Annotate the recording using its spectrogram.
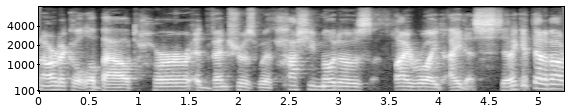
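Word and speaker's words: Hashimoto's thyroiditis: she wrote an article about her adventures with Hashimoto's thyroid itis did I get that about right Janelle you got it right that's how you pronounce that yeah super well thanks for being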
